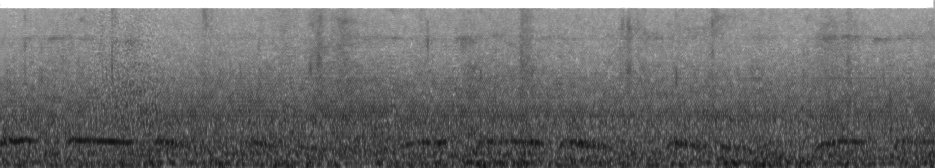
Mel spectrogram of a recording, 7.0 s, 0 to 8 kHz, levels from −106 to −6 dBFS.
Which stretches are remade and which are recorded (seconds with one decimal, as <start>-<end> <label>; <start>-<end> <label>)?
0.0-0.7 remade; 0.7-1.2 recorded; 1.2-7.0 remade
